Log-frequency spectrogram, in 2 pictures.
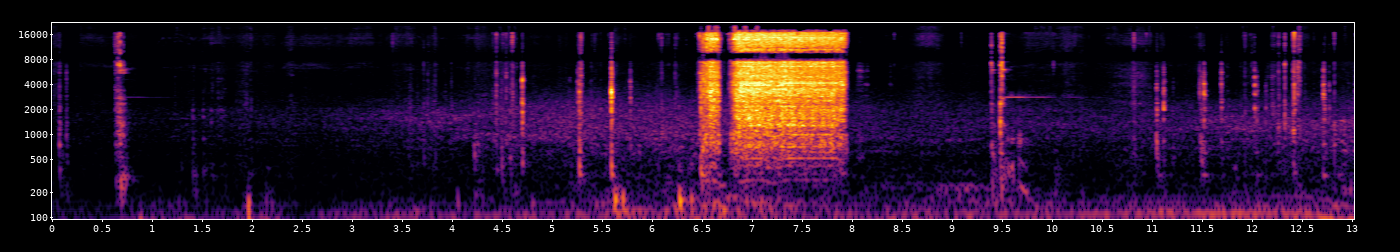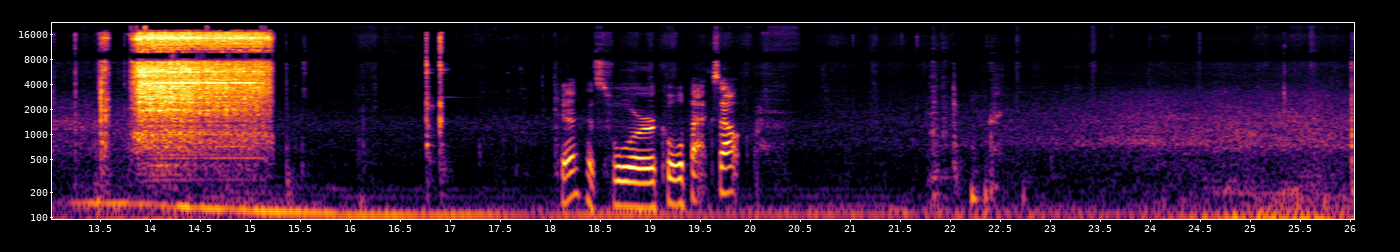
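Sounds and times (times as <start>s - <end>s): tools clicking and knocking: 3.8s - 8.5s, 9.4s - 10.1s, 10.8s - 15.6s, 16.7s - 18.1s
cordless ratchet running: 6.4s - 8.0s, 13.4s - 15.3s.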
